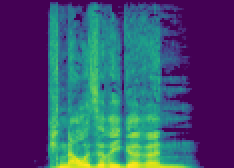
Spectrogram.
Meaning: inflection of knauserig: 1. strong genitive masculine/neuter singular comparative degree 2. weak/mixed genitive/dative all-gender singular comparative degree
- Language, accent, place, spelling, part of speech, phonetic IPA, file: German, Germany, Berlin, knauserigeren, adjective, [ˈknaʊ̯zəʁɪɡəʁən], De-knauserigeren.ogg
